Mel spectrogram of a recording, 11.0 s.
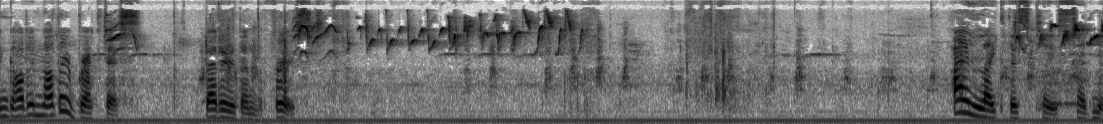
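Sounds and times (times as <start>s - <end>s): steady low hum: 0.0s - 11.0s
small songbird chirping: 0.5s - 2.2s, 2.8s - 6.5s, 10.0s - 11.0s.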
